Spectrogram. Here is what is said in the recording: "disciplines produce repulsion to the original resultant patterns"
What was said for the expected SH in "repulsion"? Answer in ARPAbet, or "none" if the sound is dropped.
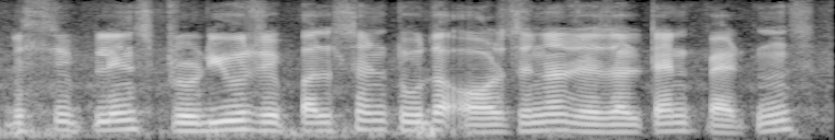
S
